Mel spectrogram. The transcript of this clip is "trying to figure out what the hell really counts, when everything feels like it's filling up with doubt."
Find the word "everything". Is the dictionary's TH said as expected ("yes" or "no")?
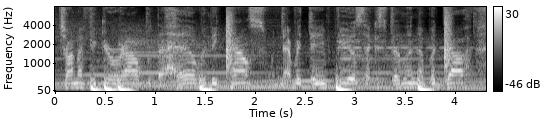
yes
